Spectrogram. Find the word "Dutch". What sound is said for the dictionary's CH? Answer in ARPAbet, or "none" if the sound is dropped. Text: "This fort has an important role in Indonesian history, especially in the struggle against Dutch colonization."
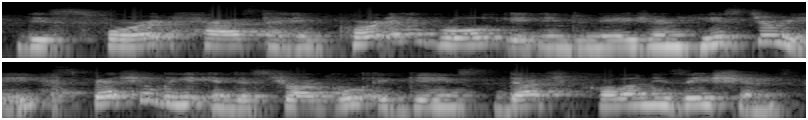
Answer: CH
